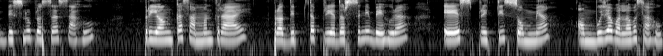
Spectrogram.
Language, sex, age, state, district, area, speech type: Odia, female, 18-30, Odisha, Dhenkanal, rural, spontaneous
